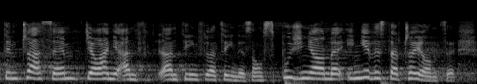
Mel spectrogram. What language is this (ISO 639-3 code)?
pol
